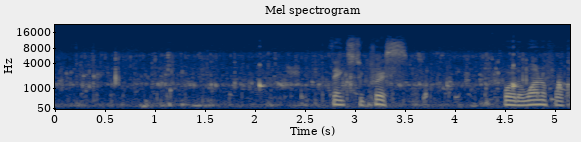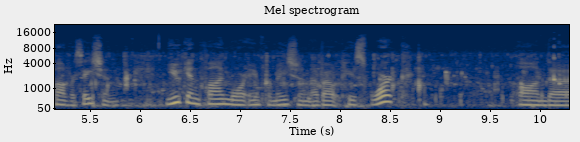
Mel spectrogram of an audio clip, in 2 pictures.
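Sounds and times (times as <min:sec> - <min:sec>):
underwater recording of trickling and gurgling water: 0:00.0 - 0:10.2
speech: 0:02.8 - 0:03.9, 0:04.5 - 0:08.9, 0:09.8 - 0:10.2.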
